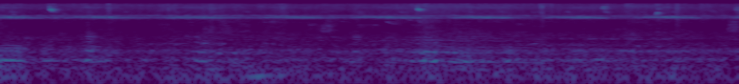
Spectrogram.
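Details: In the morning, many bees on a flowering ora-pro-nobis plant hum together in a steady, low, droning buzz, with a thin high whine above.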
